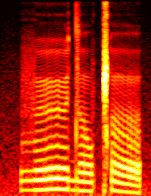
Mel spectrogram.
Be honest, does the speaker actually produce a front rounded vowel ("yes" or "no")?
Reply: yes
